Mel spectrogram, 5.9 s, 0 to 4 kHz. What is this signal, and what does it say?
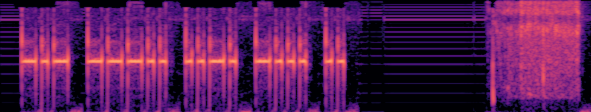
Morse code, heard as a keyed tone, about 21 wpm, 1070 Hz. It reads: K8FBI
